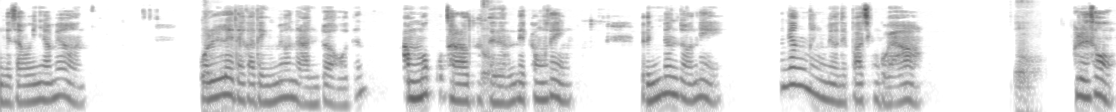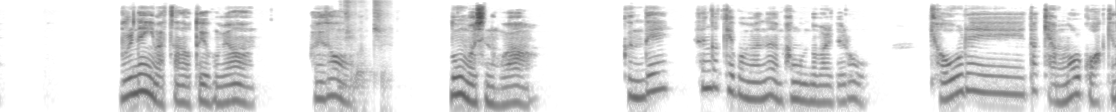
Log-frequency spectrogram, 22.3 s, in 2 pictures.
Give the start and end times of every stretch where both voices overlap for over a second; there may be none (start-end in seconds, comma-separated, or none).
none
